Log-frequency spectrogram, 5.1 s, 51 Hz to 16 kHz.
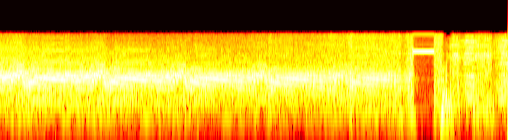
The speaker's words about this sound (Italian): E quello che apparato è però? C'è il bip lungo, non è un 48, no?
